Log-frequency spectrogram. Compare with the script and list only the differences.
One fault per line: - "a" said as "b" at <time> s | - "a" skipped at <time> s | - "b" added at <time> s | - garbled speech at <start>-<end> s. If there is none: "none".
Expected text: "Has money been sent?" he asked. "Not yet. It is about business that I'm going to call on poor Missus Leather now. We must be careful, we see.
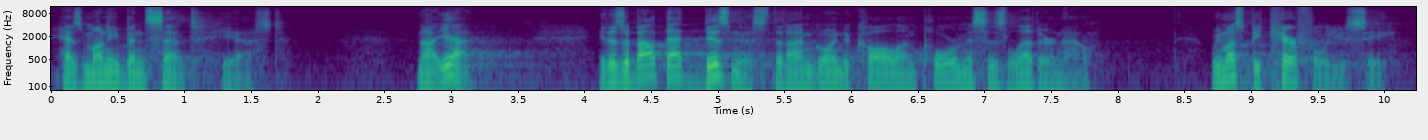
- "that" added at 4.6 s
- "we" said as "you" at 9.6 s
